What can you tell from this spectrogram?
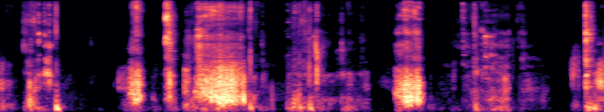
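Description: A man eating noodles close to the microphone: irregular chewing and mouth noises, the loudest a longer noisy burst about two seconds in.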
